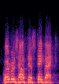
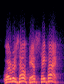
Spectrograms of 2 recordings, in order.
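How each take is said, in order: First: Loud, higher warning called into the dark. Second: Much higher, loud urgent warning; louder call out. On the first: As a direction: bark it at whoever lurks outside. Warning unseen intruders outside. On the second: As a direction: push the repeat up, almost a yell. Warning repeated, more urgent. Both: Acted.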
